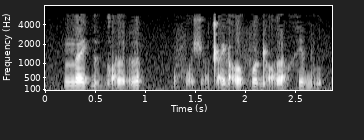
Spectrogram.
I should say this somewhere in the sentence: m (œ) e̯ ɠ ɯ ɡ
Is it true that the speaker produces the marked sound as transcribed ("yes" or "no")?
yes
